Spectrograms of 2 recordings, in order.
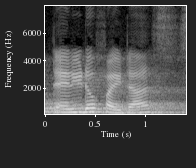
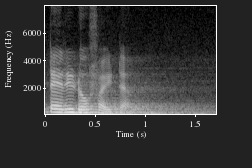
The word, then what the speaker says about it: Pteridophyta: Here you can see that the word Pteridophyta starts with the letter P, but here P is silent and so we spell it as Pteridophyta.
